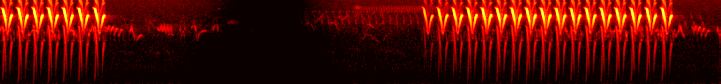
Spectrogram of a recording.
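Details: Fast runs of bright, high chirps from a sparrow, each note slurring downward. One short burst opens, then silence, then a longer run of about two and a half seconds, with faint soft calls trailing after.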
